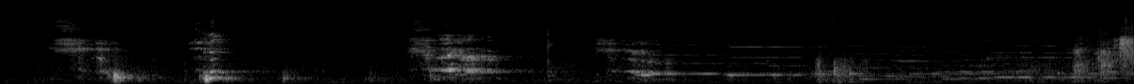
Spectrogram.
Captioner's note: applause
